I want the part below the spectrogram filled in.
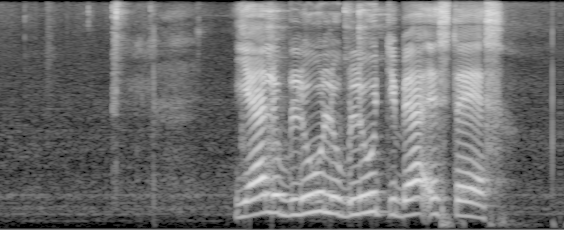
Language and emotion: Russian, neutral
